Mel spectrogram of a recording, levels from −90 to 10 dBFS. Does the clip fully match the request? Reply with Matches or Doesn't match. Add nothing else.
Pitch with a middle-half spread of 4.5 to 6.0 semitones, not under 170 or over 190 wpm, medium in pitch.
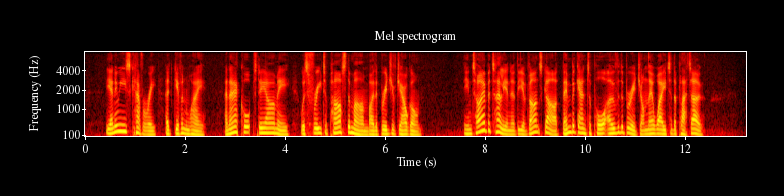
Matches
